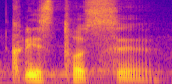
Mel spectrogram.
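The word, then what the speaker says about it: Χριστός: 있습니다 굉장히 무식한 사람이죠 x가 아닙니다 이거는 영어의 말할 x가 아니고 헬라에서 말하는 키입니다 키 키라고 이런데 CH 발음이납니다 그래서 크라는 말이고 고다음 보시면 피 피같이 생긴게 R 발음이 나옵니다 그래서 크리스토스 이렇게 있는데 그리스도라는 의미를 가지고 있습니다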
